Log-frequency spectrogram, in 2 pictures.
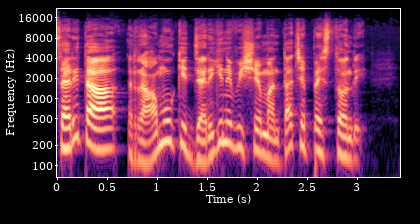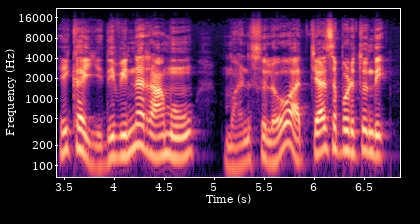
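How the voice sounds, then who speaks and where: A man's voice: on the high side, sing-song, normal speed. A man narrating a scripted children's moral story.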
